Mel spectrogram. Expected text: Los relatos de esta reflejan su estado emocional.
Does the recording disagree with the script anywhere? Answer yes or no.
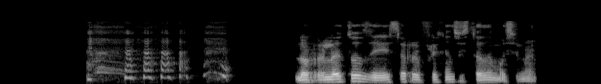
no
